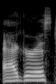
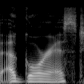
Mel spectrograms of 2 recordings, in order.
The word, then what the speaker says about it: agorist: some people say it agarist and it sounds like AG g e r i but it's Agora like the Agora the market you know it's agorist yeah thank you for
